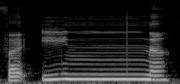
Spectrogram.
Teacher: یعنی یہ آواز کمپلیٹ ہوگی فا کی، اس کے بعد حمزہ کی آواز نکالی جائے گی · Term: حمزہ قطع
